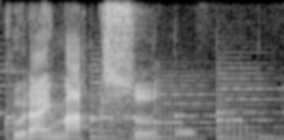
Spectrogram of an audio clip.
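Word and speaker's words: クライマックス: Uh actually in Japanese it's accented on the M. Uh so as if it were climax. Uh but yeah, so keep it in mind. Kurax.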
